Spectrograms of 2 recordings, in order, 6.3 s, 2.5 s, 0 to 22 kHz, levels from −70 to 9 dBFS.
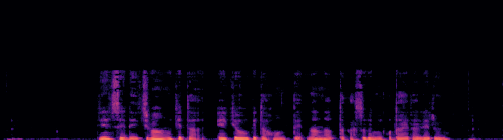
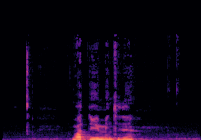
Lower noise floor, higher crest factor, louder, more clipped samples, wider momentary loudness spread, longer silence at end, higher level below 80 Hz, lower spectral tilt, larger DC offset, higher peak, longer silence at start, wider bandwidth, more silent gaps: first, -60 dBFS vs -43 dBFS; about the same, 16 dB vs 18 dB; second, -20 LUFS vs -16 LUFS; neither; second, 9 LU vs 18 LU; first, 0.35 s vs 0.05 s; second, -50 dBFS vs -44 dBFS; about the same, -6.5 dB/octave vs -7 dB/octave; neither; second, -4 dBFS vs 0 dBFS; second, 0.1 s vs 0.3 s; second, 11.5 kHz vs 16 kHz; neither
